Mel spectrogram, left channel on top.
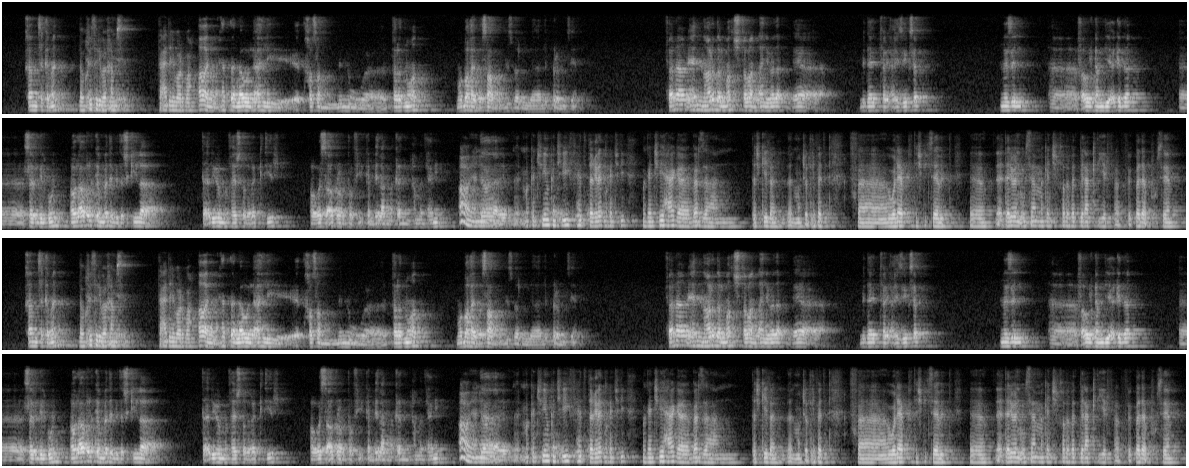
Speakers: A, on the right; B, on the right.
A: خمسة كمان
B: لو خسر
A: يعني
B: يبقى خمسه تعادل يبقى اربعه
A: اه يعني حتى لو الأهلي اتخصم منه ثلاث نقط الموضوع هيبقى صعب بالنسبة لل- للبيراميدز يعني فأنا يعني النهاردة الماتش طبعا الأهلي بدأ بداية بداية فريق عايز يكسب نزل آه، في أول كام دقيقة كده آه، سجل جون هو الأول كان بادئ بتشكيلة تقريبا ما فيهاش تغييرات كتير هو بس أكرم توفيق كان بيلعب مكان محمد هاني
B: اه يعني
A: ده
B: آه،
A: يعتبر
B: ما كانش فيه ما كانش
A: التغيير
B: فيه في حته
A: الوحيد.
B: تغييرات ما كانش فيه ما كانش فيه حاجه بارزه عن تشكيله الماتشات اللي فاتت فهو لعب بتشكيل ثابت آه، آه، تقريبا وسام ما كانش الفتره اللي فاتت بيلعب كتير فبدا بوسام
